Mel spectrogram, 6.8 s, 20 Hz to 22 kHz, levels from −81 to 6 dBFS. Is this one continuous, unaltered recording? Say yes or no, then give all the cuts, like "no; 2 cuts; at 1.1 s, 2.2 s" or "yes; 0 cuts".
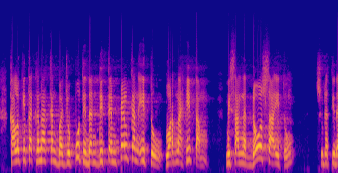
yes; 0 cuts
